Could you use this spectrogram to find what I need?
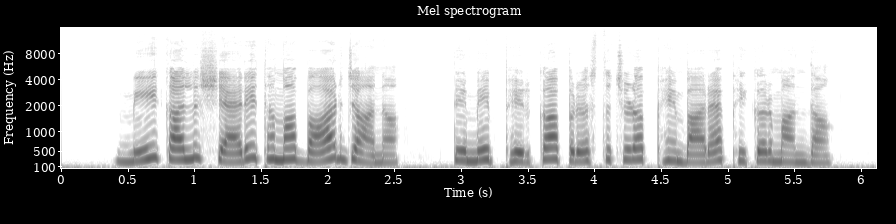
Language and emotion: Dogri, fearful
